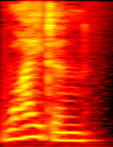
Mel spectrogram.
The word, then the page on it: widen: British English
